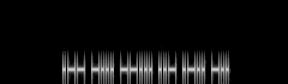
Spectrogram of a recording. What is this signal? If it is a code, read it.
Morse code, heard as a keyed tone, about 48 wpm, 700 Hz. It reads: WB7ULD
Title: NA SOTA Chaser Callsigns 50wpm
